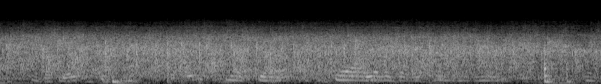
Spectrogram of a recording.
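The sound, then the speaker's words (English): Steady, dense applause at a Christian glory holiday gathering, for a man from Long Eaton near Nottingham. The clapping fills the whole stretch at an even level, with some voices faintly audible underneath. “Give him a clap.”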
